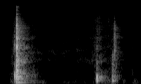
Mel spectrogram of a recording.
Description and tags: Footsteps-Step Ladder-Metal-09-Down
This is the sound of someone stepping down from a metal step ladder.
Run, Footstep, step-ladder, Step, ladder, metal, walkway, Walk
